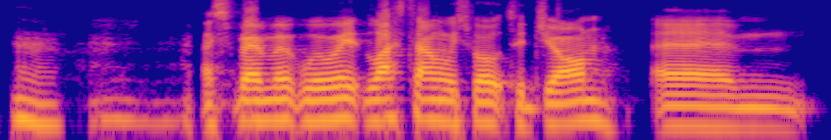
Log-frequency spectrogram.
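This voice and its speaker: A young man hosts a podcast in casual chat, his Mancunian accent tinged by the Wigan area near Manchester, England. He swears freely, laughs often, and uses lots of fillers, his mid-range voice smooth, unhurried, and fairly even in intonation.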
